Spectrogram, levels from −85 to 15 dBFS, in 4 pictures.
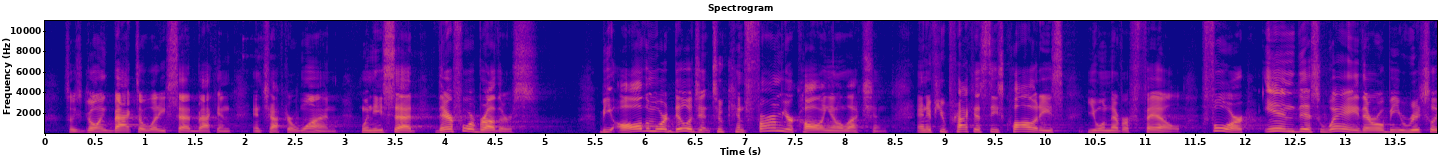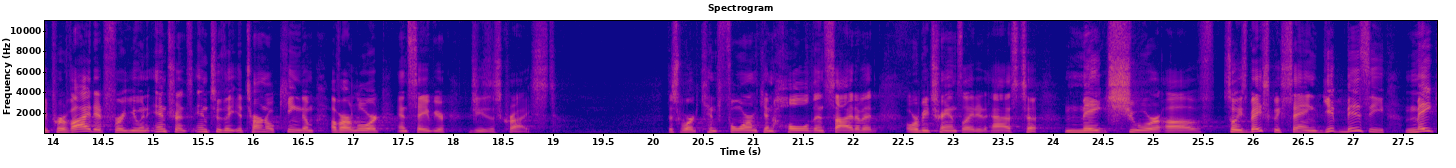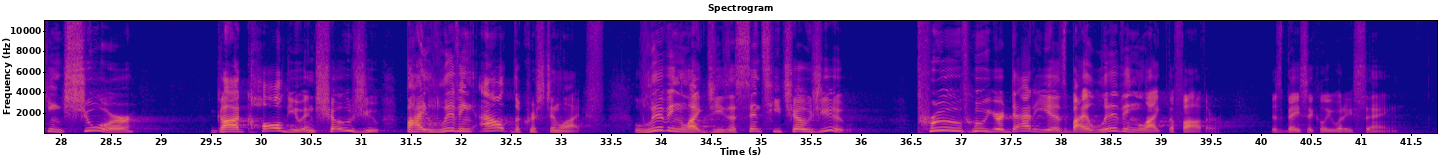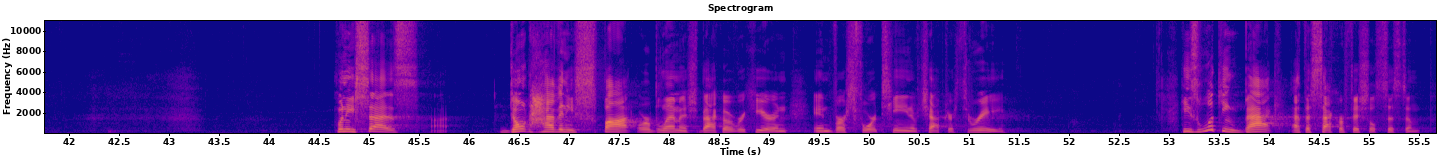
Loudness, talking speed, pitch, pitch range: -29 LUFS, 160 wpm, 170 Hz, 145-215 Hz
